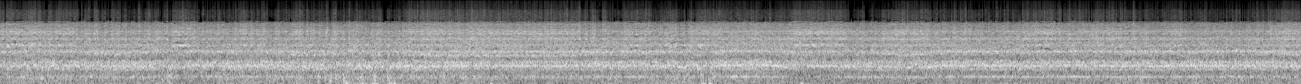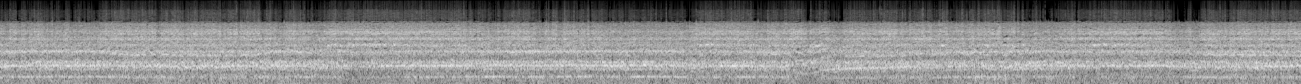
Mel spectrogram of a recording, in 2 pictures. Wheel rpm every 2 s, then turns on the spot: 220, 220, 210, 230, 220, 230, 230, 220, 220, 230, 200, 210, 220.
none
